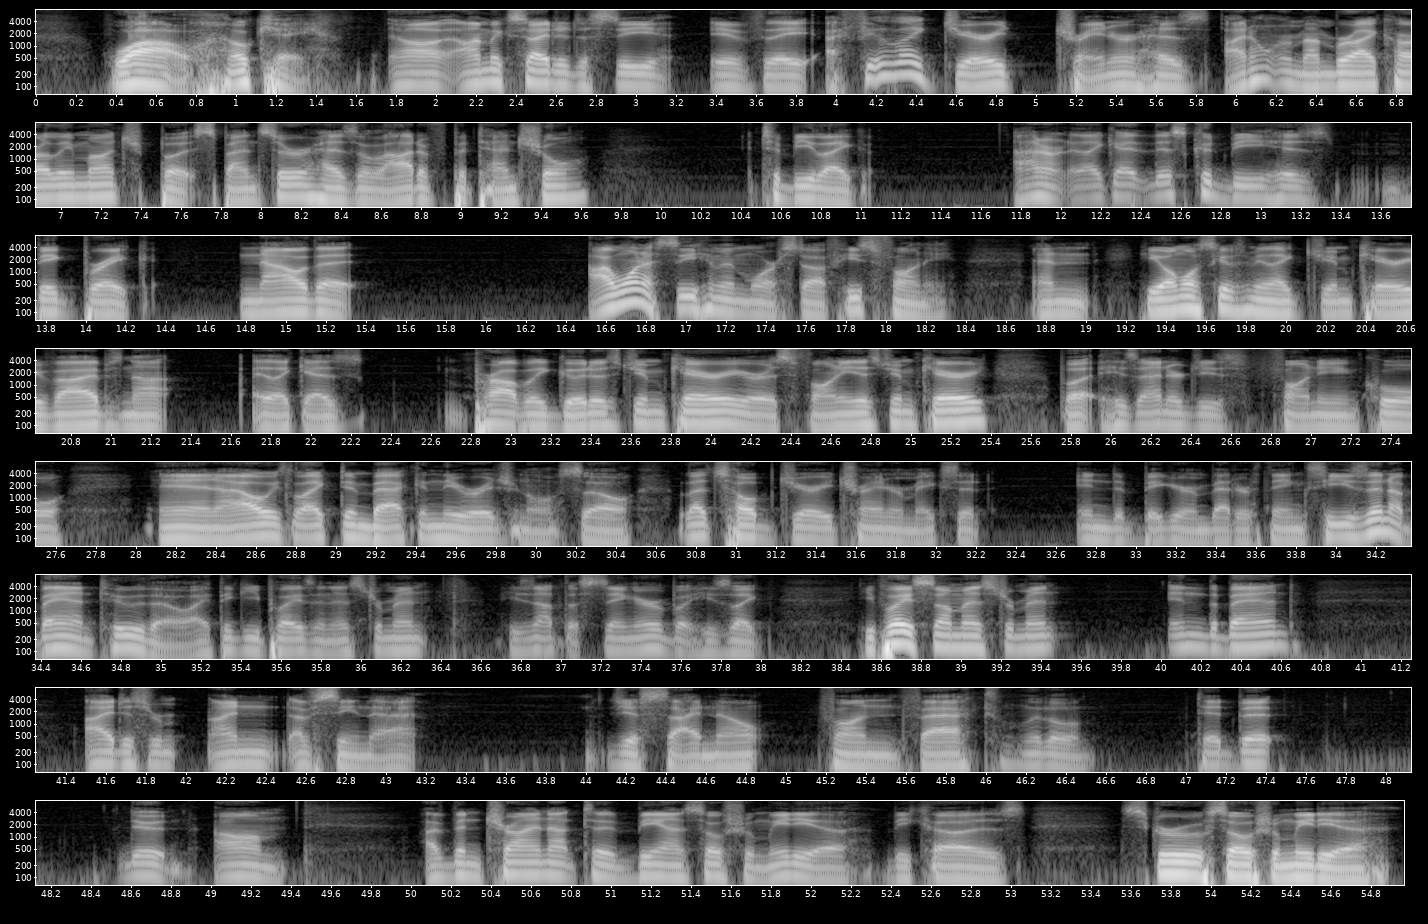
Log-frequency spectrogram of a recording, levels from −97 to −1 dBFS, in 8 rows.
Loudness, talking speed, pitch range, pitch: -26 LUFS, 170 wpm, 90-110 Hz, 100 Hz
